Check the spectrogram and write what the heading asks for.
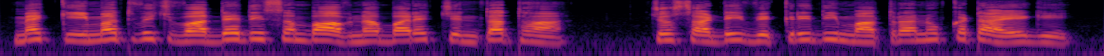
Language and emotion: Punjabi, fearful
